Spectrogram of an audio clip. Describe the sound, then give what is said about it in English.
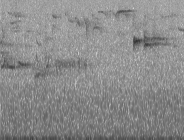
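Thin, high whistled notes from a small songbird drift over a low outdoor rumble, with one brighter, sharper phrase near the end. The singing is fairly faint, with no voices. “It's such a small bird and I really want to see it.”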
